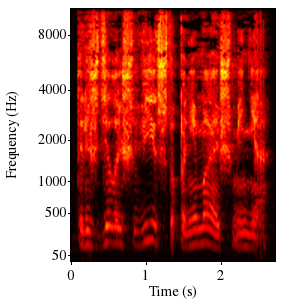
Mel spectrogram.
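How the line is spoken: Calm reply. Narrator (Russian): спокойно ответил я

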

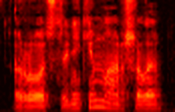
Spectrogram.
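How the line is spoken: Gloomy. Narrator (Russian): мрачно ответил за брата Уильям

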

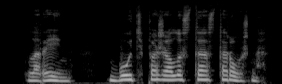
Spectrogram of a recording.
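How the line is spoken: Worried whisper near ear. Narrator (Russian): раздался над ухом встревоженный шепот Джеральда

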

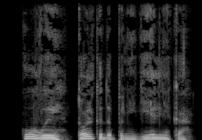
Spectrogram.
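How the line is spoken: Sighing. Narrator (Russian): вздохнул Котов

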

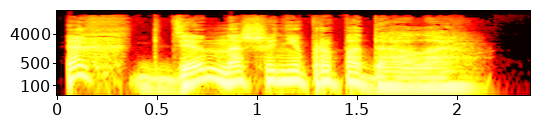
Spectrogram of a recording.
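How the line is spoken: Sighing. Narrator (Russian): Вздохнул я

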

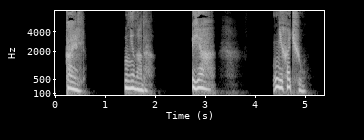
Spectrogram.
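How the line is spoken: Breathless, forced out. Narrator (Russian): с трудом дыша выдавила я

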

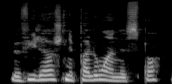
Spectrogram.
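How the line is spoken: Plain. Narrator (French): demanda

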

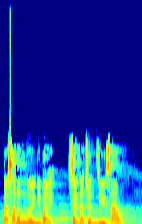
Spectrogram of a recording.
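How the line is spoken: Hearty laughing voice. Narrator (Vietnamese): tiếng cười sang sảng nói

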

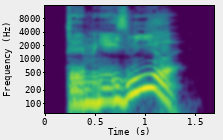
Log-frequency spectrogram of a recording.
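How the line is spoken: Growled. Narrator (Russian): рыкнул

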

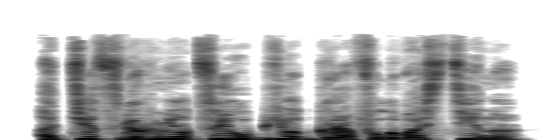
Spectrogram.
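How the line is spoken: Sudden confident shout, youngest boy. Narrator (Russian): вдруг выкрикнул самый младший, уверенно заявил

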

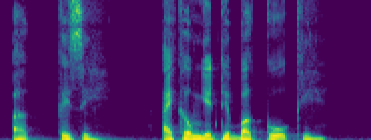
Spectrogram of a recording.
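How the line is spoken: Sudden stammer. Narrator (Vietnamese): Bà Triệu bất ngờ lắp bắp

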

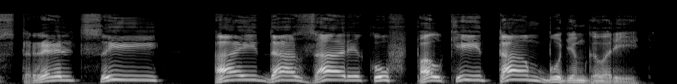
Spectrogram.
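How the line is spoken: Straining shout. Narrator (Russian): Тараруй, надсаживаясь, крикнул

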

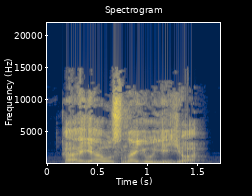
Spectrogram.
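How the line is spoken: Joyful shout. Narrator (Russian): радостно закричал Мыр

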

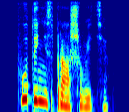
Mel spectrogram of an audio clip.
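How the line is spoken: Sighing. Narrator (Russian): вздохнул родственник провинившихся студентов

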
